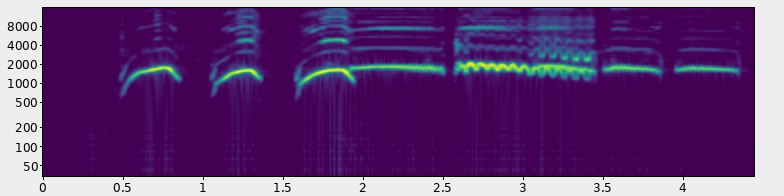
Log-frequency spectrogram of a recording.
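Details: Morning voice training of a black-throated laughingthrush singing as it dances. Three loud upslurred, arched whistles open, followed by long steady ringing notes and a wavering warbled phrase.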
